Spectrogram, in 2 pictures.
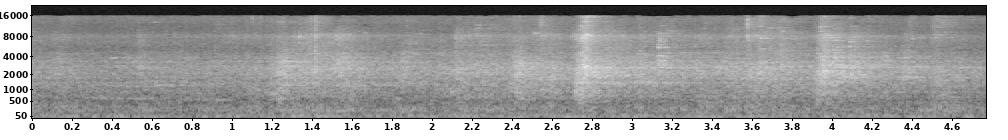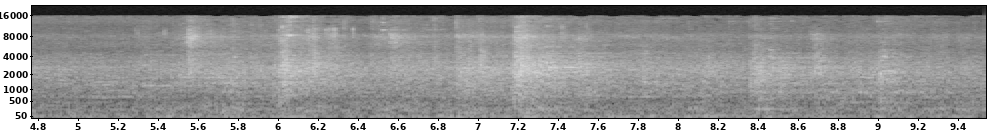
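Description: Passenger train coaches rolling along with a steady rumble, their wheels clacking over rail joints about once a second.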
